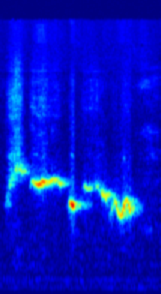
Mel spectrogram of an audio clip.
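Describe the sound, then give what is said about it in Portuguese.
A person whistles a short melodic phrase, a few sustained notes sliding gently down in pitch, clear and moderately loud with no talking over it. “Não, mas é porque assim, eu, eu assubi o básico, né?”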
